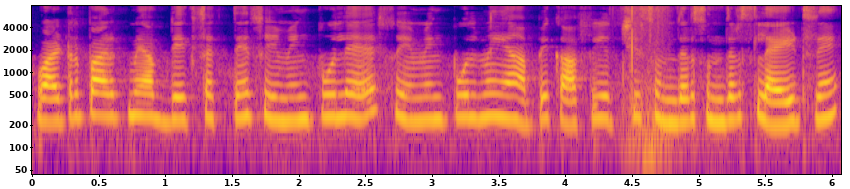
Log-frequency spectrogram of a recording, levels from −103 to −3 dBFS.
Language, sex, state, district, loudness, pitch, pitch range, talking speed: Hindi, male, Rajasthan, Jaipur, -19 LUFS, 245 Hz, 235-260 Hz, 215 wpm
